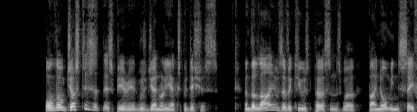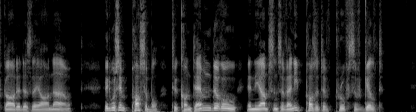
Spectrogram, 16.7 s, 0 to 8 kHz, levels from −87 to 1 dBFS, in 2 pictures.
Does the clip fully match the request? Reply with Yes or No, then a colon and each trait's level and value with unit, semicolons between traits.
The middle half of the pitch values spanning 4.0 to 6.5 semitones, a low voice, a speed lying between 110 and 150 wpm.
Yes: average, 4.9 semitones; low, 120 Hz; average, 140 wpm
